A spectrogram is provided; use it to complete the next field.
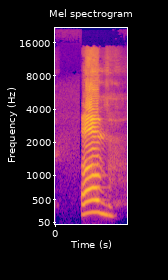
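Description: A single drawn-out voiced yawn from a person, starting abruptly and sliding downward in pitch before trailing off, lasting under a second with no other sounds around it.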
